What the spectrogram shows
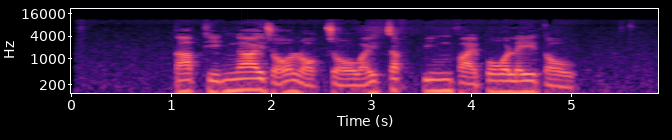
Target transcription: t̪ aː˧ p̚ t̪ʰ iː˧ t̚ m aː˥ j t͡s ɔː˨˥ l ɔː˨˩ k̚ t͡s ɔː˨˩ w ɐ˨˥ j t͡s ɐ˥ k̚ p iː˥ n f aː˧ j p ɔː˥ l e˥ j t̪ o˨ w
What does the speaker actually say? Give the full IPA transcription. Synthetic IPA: t̪ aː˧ p̚ t̪ʰ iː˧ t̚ ŋ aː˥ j t͡s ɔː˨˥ l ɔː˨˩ k̚ t͡s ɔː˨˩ w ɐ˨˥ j t͡s ɐ˥ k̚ p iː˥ n f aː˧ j p ɔː˥ l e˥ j t̪ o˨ w

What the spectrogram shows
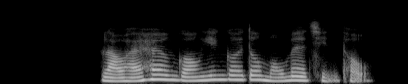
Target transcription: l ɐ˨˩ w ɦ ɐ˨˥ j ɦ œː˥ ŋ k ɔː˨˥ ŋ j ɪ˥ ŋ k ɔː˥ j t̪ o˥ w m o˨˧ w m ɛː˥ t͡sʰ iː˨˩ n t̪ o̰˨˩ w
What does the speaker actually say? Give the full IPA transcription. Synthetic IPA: l ɐ˨˩ w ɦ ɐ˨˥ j ɦ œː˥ ŋ k ɔː˨˥ ŋ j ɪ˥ ŋ k ɔː˥ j t̪ o˥ w m o˨˧ w m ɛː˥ t͡sʰ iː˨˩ n t̪ʰ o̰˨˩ w

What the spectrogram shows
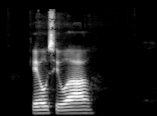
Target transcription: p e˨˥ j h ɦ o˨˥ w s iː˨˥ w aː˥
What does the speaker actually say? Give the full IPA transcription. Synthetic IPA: k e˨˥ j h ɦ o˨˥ w s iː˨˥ w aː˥

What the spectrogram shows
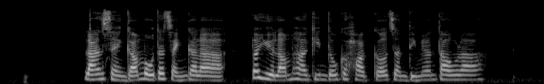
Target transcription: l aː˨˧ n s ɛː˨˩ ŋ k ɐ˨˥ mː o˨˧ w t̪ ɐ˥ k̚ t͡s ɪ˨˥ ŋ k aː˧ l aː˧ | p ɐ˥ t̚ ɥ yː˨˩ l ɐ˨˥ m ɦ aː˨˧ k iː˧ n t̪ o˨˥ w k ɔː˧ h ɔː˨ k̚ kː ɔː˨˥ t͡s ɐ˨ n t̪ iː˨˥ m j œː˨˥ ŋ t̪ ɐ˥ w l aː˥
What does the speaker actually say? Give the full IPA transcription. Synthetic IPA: l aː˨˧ n s ɛː˨˩ ŋ k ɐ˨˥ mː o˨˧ w t̪ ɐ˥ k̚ t͡s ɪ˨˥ ŋ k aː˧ l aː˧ | p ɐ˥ t̚ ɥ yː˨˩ l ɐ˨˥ m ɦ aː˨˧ k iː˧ n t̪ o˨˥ w k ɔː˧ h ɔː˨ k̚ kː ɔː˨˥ t͡s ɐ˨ n t̪ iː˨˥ m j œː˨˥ ŋ t̪ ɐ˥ w l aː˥

